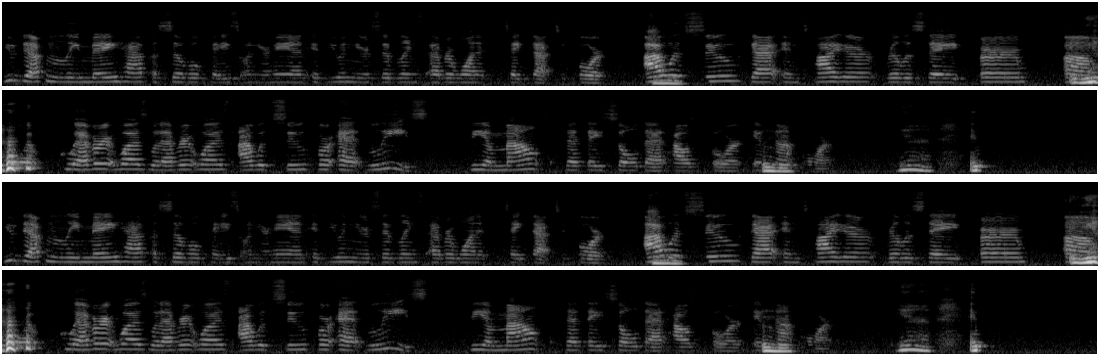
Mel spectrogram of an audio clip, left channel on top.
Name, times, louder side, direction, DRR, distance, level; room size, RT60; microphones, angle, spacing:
voice 1, 0.0-4.8 5.1-5.5 5.8-6.0 6.4-10.2 10.6-11.3 11.6-15.2 15.6-16.3 16.6-19.3, left 1 dB, ahead, 1.8 m, -39 dB
voice 2, 10.7-11.1 18.6-18.9 19.9-20.7, right 3 dB, 75° right, 0.6 m, -23 dB
3.9 x 2.2 x 3.6 m
head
